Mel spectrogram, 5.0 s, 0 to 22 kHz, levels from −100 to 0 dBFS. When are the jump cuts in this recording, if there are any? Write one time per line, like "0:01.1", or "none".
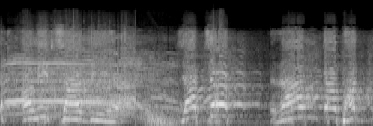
0:01.9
